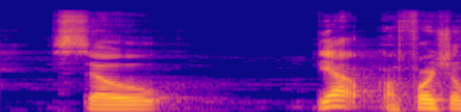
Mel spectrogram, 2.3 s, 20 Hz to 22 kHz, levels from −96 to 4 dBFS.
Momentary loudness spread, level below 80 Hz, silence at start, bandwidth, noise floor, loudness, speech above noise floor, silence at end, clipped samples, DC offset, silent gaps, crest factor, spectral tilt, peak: 8 LU; -60 dBFS; 0.3 s; 15.5 kHz; -66 dBFS; -19 LUFS; 49 dB; 0 s; under 0.1%; under 0.1%; none; 20 dB; -5 dB/octave; 0 dBFS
